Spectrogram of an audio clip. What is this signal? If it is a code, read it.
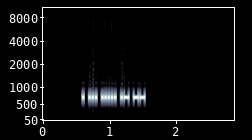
Morse code, heard as a keyed tone, about 53 wpm, 700 Hz. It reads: ES5AM
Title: DXCC-100 Call Signs - 5 Characters - Repeated 3x - 50wpm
